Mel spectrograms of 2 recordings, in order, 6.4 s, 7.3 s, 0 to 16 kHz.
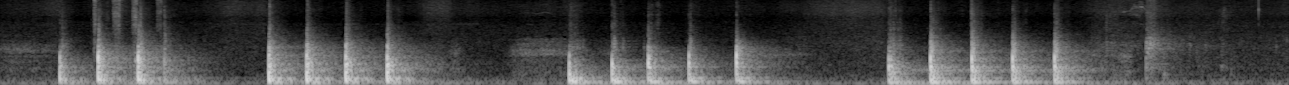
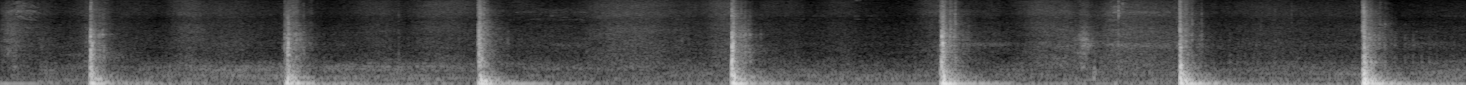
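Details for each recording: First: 2014 Jeep Grand Cherokee WK2 diesel, about 50,000 miles: a knock test on the bare front door's inner panel, trim off and before deadening, gives sharp hollow knocks with short ring. The panel resonates slightly and has flat spots. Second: 2014 Jeep Grand Cherokee WK2 diesel, about 50,000 miles, front door after sound deadening (Noico, 5 mm closed-cell foam decoupler, Tesa tape): seven dull knocks on the reassembled panel, dying quickly with no ring or rattle; door well damped, shuts solidly.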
